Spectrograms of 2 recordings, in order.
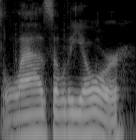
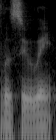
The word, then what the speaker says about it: lazuli: Well, we have two ender pearls and 36 lapis lazor. I know it's lazuli.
